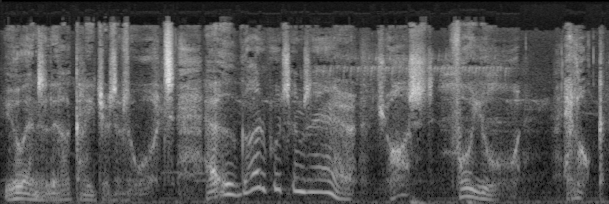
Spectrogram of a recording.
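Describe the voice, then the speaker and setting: An actor playing a kindly, devout old French grape farmer with a French accent, speaking in a warm, coaxing way that often drops to a whisper, in a 1950s radio drama. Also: male voice, medium pitch, huge pitch swings, measured pace, vocal fry, full character voice. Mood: gentle. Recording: hissy old radio recording.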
